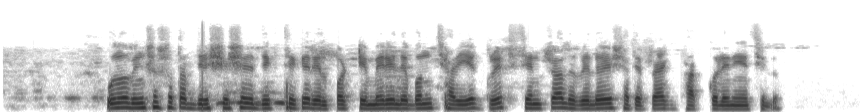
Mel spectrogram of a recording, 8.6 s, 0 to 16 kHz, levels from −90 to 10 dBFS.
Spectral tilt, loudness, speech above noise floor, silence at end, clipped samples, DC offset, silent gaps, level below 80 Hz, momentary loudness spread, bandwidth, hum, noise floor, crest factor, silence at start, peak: -10 dB/octave; -14 LUFS; 66 dB; 0.85 s; under 0.1%; under 0.1%; none; -52 dBFS; 6 LU; 6 kHz; none; -80 dBFS; 14 dB; 0.7 s; -2 dBFS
